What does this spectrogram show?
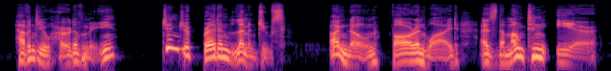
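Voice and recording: A woman puts on a character voice at an extremely low pitch, with big pitch swings. She talks at a fairly slow pace in a dry, close sound with no echo. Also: slightly mellow tone, very clean recording, silent background.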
